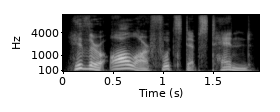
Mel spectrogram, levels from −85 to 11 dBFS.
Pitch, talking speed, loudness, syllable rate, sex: 145 Hz, 155 wpm, -19 LUFS, 3.8 syllables/s, male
